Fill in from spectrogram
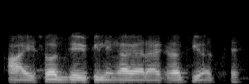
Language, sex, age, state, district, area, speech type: Gujarati, male, 18-30, Gujarat, Kutch, rural, conversation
